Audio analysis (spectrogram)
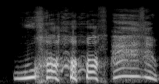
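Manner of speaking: high, drawn-out whoa; amazed whoa. Real, not acted. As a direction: let out a stunned high whoa. Reacting to the missed chance.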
